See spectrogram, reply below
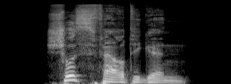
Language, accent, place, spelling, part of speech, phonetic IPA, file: German, Germany, Berlin, schussfertigen, adjective, [ˈʃʊsˌfɛʁtɪɡn̩], De-schussfertigen.ogg
- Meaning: inflection of schussfertig: 1. strong genitive masculine/neuter singular 2. weak/mixed genitive/dative all-gender singular 3. strong/weak/mixed accusative masculine singular 4. strong dative plural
